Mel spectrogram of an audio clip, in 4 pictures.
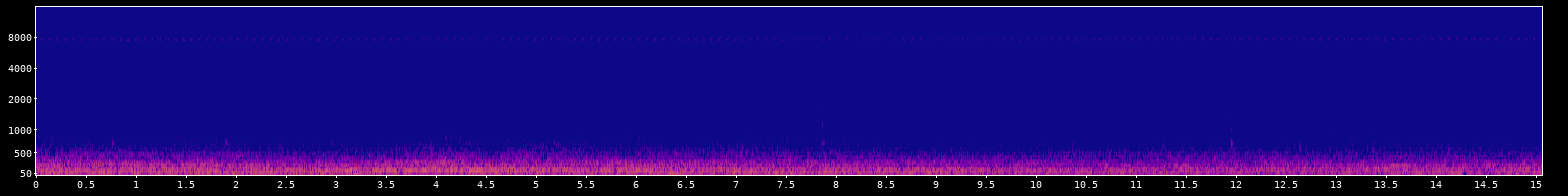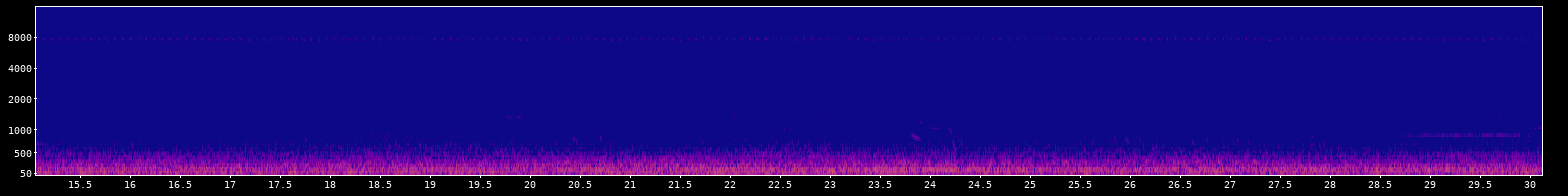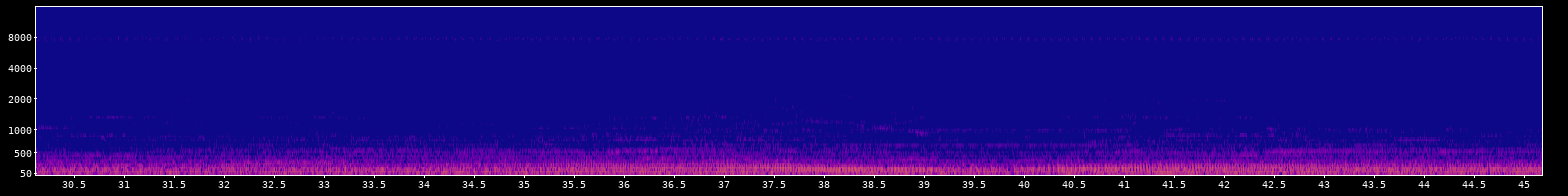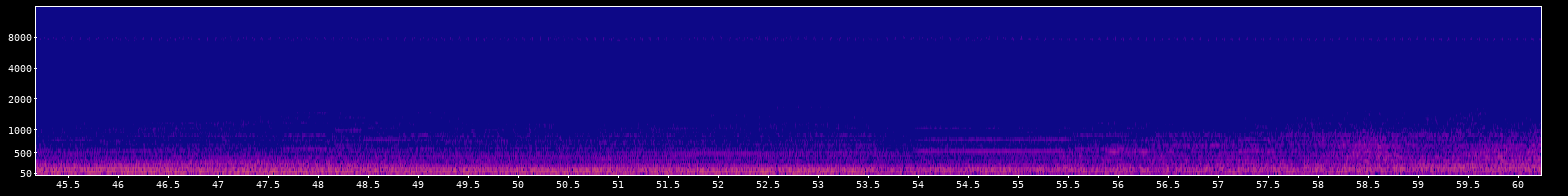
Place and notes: Waterfront Park, Beach at night, The sound of aircraft flying
Zoom H2n MS + XY
4 September 2014, ~20:00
